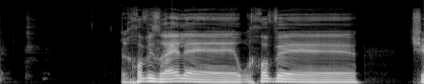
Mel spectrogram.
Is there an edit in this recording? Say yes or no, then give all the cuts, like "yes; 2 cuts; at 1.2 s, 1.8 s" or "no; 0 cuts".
no; 0 cuts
